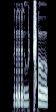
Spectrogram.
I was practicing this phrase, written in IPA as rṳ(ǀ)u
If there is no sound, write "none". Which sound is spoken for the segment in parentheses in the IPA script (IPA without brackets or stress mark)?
ǁ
